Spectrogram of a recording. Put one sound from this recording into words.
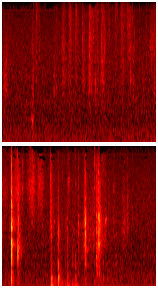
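Seeds patter lightly as they are shaken out of a container.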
